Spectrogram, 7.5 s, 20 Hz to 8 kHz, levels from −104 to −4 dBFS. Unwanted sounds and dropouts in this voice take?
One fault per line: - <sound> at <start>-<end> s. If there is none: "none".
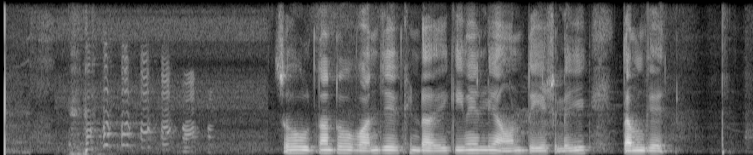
- laugh at 0.6-2.2 s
